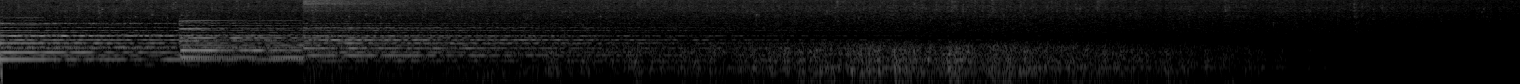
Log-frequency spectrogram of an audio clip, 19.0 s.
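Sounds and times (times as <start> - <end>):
rain hiss: 0.0 - 19.0
thunder rumble: 3.8 - 16.6.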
